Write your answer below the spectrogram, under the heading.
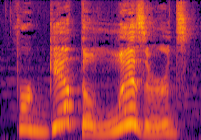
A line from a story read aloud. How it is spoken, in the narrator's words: snapped Wayne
